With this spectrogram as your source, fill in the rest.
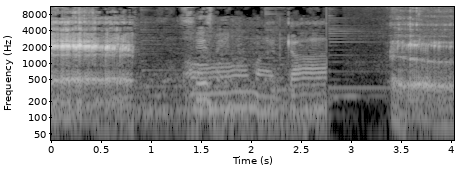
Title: •TIKTOK• Girls burping complication!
